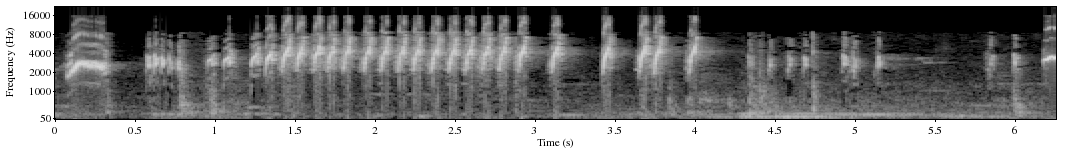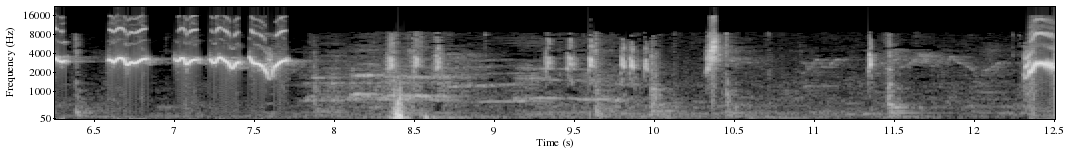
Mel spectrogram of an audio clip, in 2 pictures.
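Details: Fire-tailed myzornis song: a long fast trill of high chips, scattered clicks, then a run of loud whistled notes that dip and rise, and a final bent whistle.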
